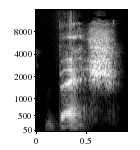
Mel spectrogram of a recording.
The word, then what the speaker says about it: Besh: Besh rhymes with mesh.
